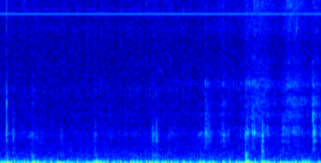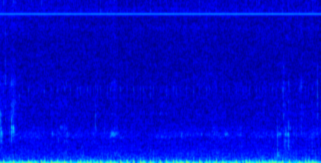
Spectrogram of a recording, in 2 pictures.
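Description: Mountain bike rolling over a dirt trail: a steady low rumble of tyres and frame vibration through the mounted camera, with a cluster of rattling clicks about two and a half to three seconds in.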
